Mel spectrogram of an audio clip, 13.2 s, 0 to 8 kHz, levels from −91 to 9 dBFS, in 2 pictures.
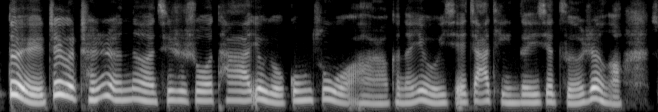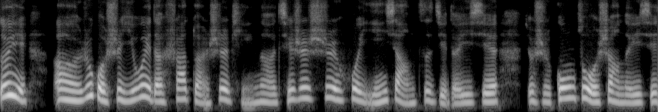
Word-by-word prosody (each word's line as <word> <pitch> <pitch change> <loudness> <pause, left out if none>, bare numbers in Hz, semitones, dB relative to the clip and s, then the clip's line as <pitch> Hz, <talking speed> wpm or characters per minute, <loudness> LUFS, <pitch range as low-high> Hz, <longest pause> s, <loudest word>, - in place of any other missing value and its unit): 对， 185 - +9
这 340 - +6
个 290 -4 +7
成 240 +4 -2
人 230 -6 0
呢， 215 -5 -1
其 215 +3 -5
实 215 -1 -3
说 210 0 -2
他 215 0 -5
又 235 +1 +4
有 175 -5 0
工 215 +6 -4
作 215 -6 -2
啊， 155 -2 -9
可 175 +2 -10
能 165 +2 -6
又 220 +1 0
有 165 - -3
一 170 - -4
些 170 - -4
家 195 +2 -4
庭 170 -4 -8
的 175 - -2
一 175 0 -2
些 185 +1 -3
责 165 -1 -5
任 240 -3 +4
啊， 145 +1 -8 0.3
所 295 - +3
以， 235 -11 +6 0.2
呃， 230 -3 +2
如 305 +8 +2
果 230 - +6
是 225 +4 -3
一 205 - -2
味 275 +2 +2
地 195 0 +1
刷 240 +6 -2
短 190 -8 -5
视 235 +6 -1
频 190 -5 -11
呢， 180 -2 -5
其 225 +7 -5
实 260 +1 -1
是 250 -1 -1
会 220 0 0
影 175 +2 -4
响 165 -7 -4
自 210 +4 -6
己 165 -6 -6
的 160 0 -5
一 175 - -2
些， 185 +2 -1 0.2
就 200 - -7
是 185 -2 -8
工 255 +8 +3
作 245 -9 +4
上 185 -4 -3
的 165 - -4
一 175 - -1
些 180 +2 -4
205 Hz, 285 characters per minute, -21 LUFS, 175-235 Hz, 0.3 s, 对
